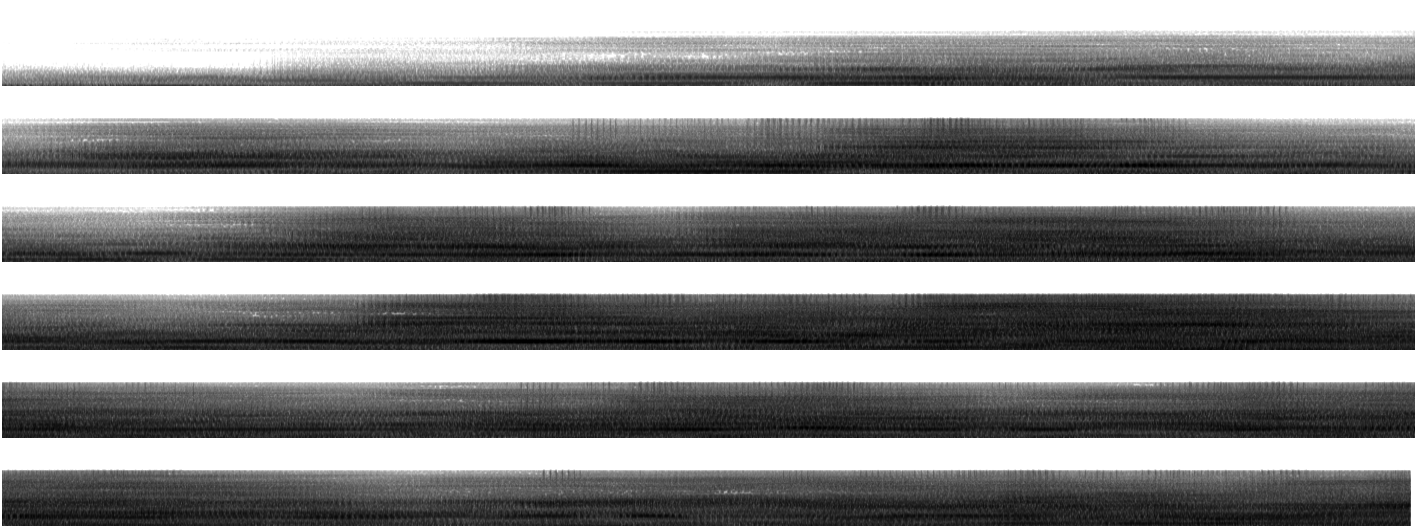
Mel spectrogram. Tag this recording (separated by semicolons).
film-soundtrack; horror; strange; stress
